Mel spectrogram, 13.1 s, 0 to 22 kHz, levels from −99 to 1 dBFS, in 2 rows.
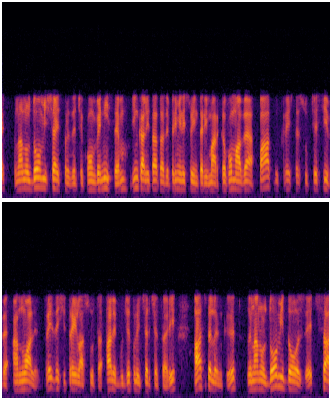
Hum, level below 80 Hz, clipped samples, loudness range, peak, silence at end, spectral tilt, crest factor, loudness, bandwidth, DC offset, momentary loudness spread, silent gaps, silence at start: none; -82 dBFS; under 0.1%; 2 LU; -2 dBFS; 0 s; -7.5 dB/octave; 22 dB; -25 LUFS; 3.9 kHz; under 0.1%; 8 LU; none; 0 s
